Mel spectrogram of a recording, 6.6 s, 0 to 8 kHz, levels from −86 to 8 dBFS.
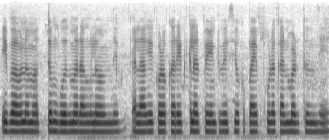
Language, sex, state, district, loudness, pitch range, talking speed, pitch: Telugu, female, Telangana, Mahabubabad, -16 LUFS, 190-195 Hz, 155 wpm, 190 Hz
